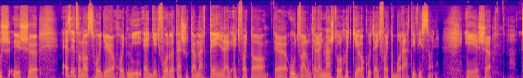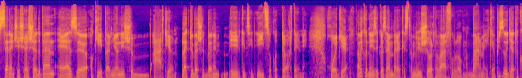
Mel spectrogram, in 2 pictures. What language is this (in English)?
Hungarian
